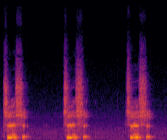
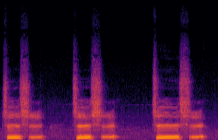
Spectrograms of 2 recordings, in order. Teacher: when you speak really fast, you just read it as a neutral tone for this 识 character. It sounds a little bit like 知识知识知识 But when you read slowly, it's like 知识知识知识 That's knowledge.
